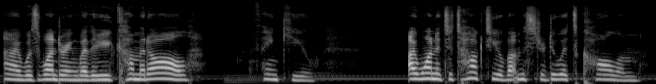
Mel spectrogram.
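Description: A woman's voice: on the high side, fairly even intonation, normal speed, faint music behind, close to an everyday voice. A woman playing a young, ambitious actress in an audio drama, earnest and self-dramatizing over a scheming streak. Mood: wounded. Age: young adult. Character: young ambitious actress, wounded innocence masking cold scheming.

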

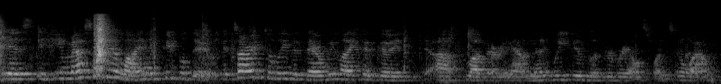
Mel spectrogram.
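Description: A woman's voice: medium pitch, fast talker, creaky. A woman audio drama producer talking informally as a panelist at a convention. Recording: echoey room, distant mic, faint noise.

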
